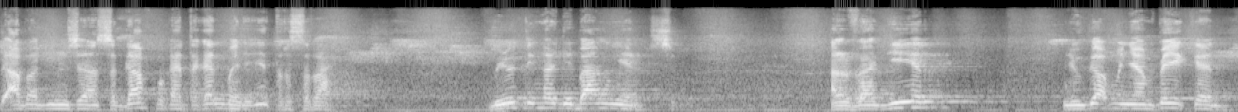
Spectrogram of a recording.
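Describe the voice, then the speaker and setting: Preacher in an echoey mosque hall. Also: male voice, on the high side, fairly bright tone, slight background noise. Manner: demonstrating prayer gestures, teaching a chant for the congregation to repeat. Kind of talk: mosque sermon. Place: mosque during dawn congregation.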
